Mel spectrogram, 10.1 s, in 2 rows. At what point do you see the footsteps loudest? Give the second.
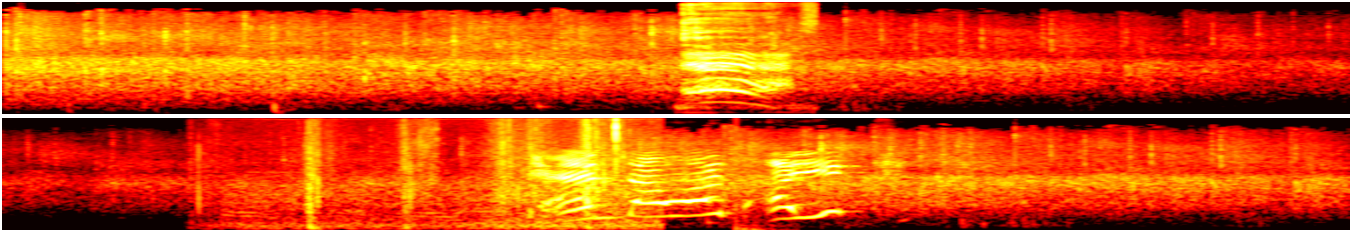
7 s.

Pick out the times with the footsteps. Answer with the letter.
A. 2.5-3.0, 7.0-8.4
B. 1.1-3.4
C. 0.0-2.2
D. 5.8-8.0
D.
